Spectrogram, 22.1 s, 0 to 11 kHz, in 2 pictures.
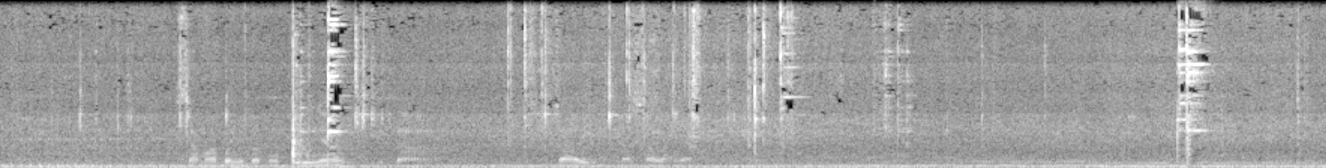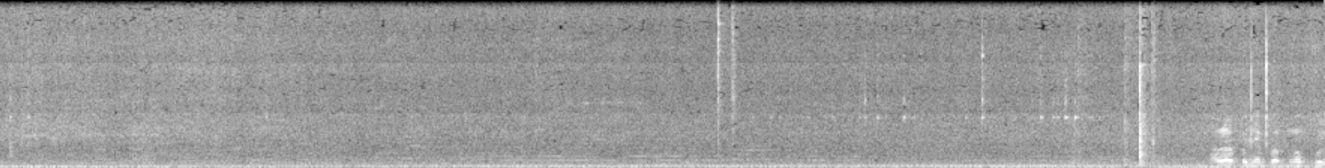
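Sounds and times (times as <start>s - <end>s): steady low hum: 0.0s - 22.0s
metal clinks from hand tools: 2.5s - 3.2s, 9.8s - 10.3s
chain rattling: 2.6s - 3.2s, 4.4s - 7.8s, 9.8s - 10.3s, 18.3s - 20.8s.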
